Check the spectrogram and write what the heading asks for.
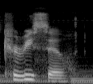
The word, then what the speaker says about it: Kurisu: your photo in it okay not Christina jun. LS it's kurisu I've told you that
